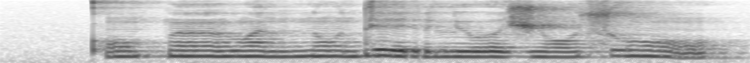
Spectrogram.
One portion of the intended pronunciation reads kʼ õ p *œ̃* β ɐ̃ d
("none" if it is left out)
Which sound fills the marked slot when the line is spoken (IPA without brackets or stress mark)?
œ̃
